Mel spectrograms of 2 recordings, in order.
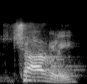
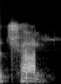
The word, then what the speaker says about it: Charlie: A as in alpha, B as in bravo, C as in charlie, यहाँ पर छ आ जाएगी, CH है तो चार्ली, D as in delta,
